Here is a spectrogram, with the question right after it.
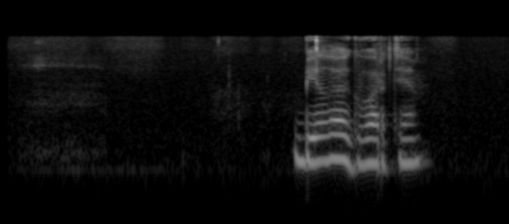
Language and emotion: Russian, neutral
